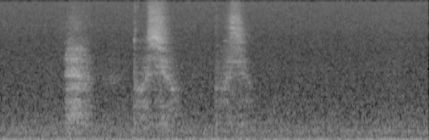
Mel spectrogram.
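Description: Three short, soft whispered bursts, about a second in and up to about two and a half seconds in, over near silence.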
